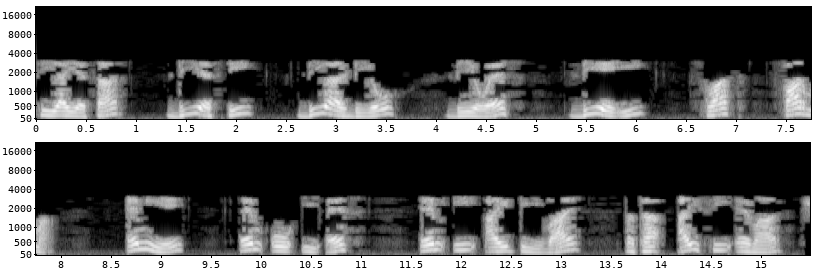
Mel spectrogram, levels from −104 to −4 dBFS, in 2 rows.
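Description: Throughout, the speech is cut off above 3 kHz and sounds watery and swirly, likely from heavy MP3 compression at a very low bitrate; the shifting chirps rule out simple low-pass filtering.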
